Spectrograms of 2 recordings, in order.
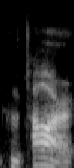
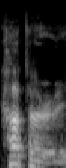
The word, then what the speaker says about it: Qatar: Uh recently moved to Aldai in Qoutar in Qatar. Uh Qatar is the way it's supposed to be pronounced since 2025.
